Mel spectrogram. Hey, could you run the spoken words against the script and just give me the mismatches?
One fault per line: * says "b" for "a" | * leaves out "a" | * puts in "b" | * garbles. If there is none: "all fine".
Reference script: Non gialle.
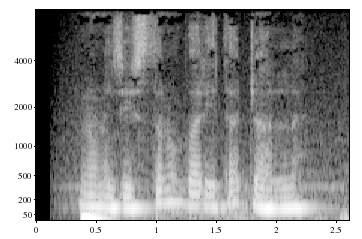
* puts in "esistono varietà"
